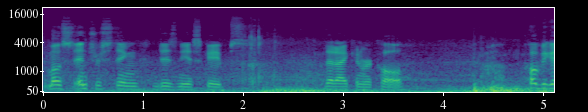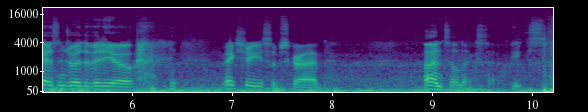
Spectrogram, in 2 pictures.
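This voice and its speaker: A man with a fairly high voice tells a story in loose, casual vlog fashion, laughing as he goes and jumping way up in pitch when he acts out what his friends said. Faint car and street noise sits behind him outdoors. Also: a little slow, vocal fry, pauses often. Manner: animated, laughs often, jumps high when quoting friends. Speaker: vlogger.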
